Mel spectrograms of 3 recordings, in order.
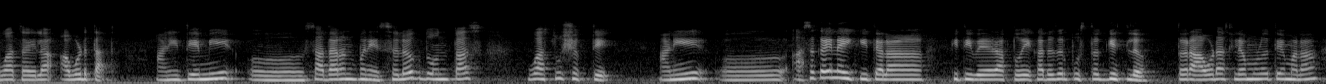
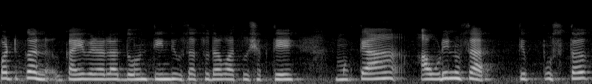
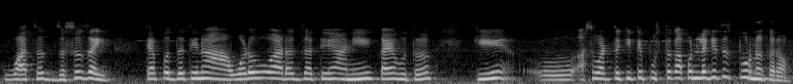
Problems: none marked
